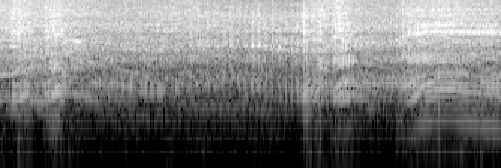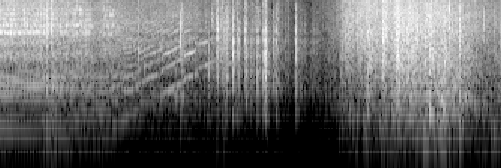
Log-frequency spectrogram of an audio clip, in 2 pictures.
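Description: A chainsaw bites through the back hinge of a tree during forestry felling, its loud engine revving and bogging steadily before cutting out, followed by cracking wood and a crashing, crunching fall.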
